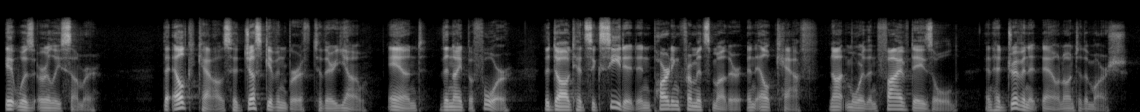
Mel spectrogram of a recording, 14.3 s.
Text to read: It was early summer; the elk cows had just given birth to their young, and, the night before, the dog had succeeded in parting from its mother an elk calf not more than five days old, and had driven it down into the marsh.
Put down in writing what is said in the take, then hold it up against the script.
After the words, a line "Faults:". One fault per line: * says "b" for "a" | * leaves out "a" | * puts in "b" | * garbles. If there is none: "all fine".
It was early summer; the elk cows had just given birth to their young, and, the night before, the dog had succeeded in parting from its mother an elk calf not more than five days old, and had driven it down onto the marsh.
Faults:
* says "onto" for "into"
